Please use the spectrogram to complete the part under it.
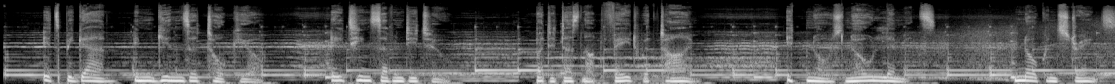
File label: Asian Accent; Shiseido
